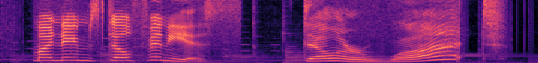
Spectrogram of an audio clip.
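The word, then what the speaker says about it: Delphineus: as I was trying to say my name's delphinius Del or what delin US got it delphinius got it complicated name cus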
